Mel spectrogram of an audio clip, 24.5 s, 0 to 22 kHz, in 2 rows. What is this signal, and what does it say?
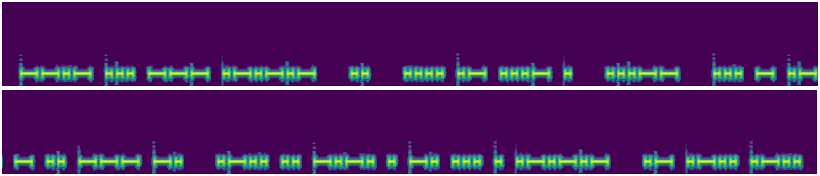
Morse code, heard as a keyed tone, about 15 wpm, 610 Hz. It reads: QSO. I HAVE 3 STATION LICENSE. ALL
